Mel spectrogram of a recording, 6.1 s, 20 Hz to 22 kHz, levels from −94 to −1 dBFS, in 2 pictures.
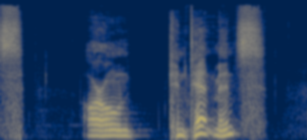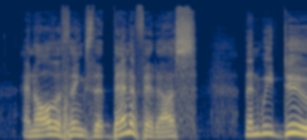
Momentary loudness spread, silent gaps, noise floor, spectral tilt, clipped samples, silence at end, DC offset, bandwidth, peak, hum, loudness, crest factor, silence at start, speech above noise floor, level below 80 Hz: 12 LU; none; -73 dBFS; -5 dB/octave; under 0.1%; 0 s; under 0.1%; 19 kHz; -10 dBFS; none; -29 LUFS; 18 dB; 0 s; 46 dB; -70 dBFS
